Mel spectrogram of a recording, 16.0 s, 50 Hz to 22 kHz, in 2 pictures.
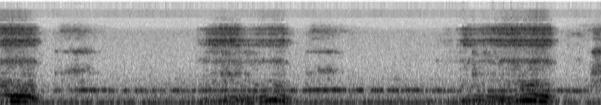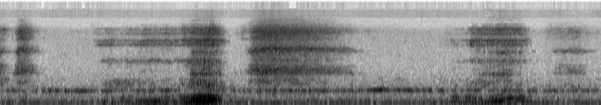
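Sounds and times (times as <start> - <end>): woman snoring: 0.0 - 0.6, 2.6 - 4.2, 6.1 - 7.4, 9.3 - 12.7, 14.0 - 15.8
faint steady hum: 0.0 - 16.0
breathy rush of air: 11.2 - 13.3.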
